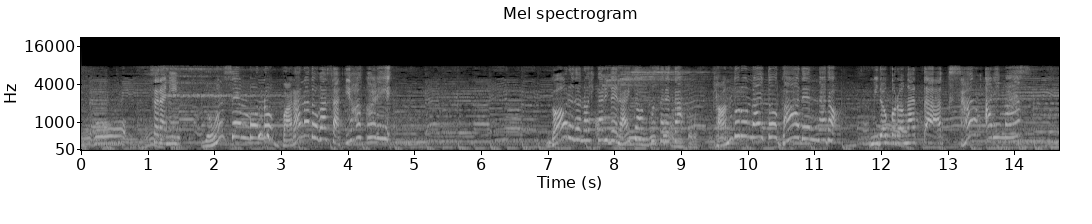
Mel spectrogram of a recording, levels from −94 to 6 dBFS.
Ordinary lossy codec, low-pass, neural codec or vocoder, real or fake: none; none; none; real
